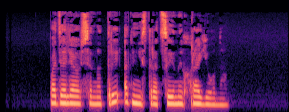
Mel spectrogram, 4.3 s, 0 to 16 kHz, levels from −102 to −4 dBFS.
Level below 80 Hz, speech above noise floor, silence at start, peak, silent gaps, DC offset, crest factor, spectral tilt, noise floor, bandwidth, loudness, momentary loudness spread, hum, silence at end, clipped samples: -70 dBFS; 54 dB; 0.75 s; -4 dBFS; none; under 0.1%; 20 dB; -4 dB/octave; -76 dBFS; 11.5 kHz; -22 LUFS; 11 LU; none; 0.95 s; under 0.1%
